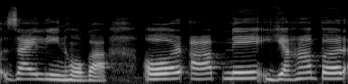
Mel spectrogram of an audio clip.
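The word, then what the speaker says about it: xylene: उसको हम कहते हैं ज़ाइलीन। दिस इज़ नॉट, ये X है लेकिन इसको जब प्रोनाउंसिएशन होती है तो X को Z कहा जाता है, और ये आपके पास बन जाता है ज़ाइलीन।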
